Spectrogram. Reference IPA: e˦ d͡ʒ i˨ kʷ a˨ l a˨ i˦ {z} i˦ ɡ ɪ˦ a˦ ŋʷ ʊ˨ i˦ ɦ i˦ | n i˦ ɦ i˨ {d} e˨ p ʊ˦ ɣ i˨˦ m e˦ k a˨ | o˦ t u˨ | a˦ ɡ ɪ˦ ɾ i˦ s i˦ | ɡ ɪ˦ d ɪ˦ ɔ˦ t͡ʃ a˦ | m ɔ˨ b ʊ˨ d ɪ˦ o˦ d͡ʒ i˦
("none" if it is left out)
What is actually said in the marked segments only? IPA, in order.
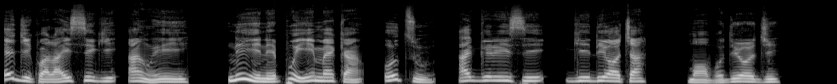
s, n

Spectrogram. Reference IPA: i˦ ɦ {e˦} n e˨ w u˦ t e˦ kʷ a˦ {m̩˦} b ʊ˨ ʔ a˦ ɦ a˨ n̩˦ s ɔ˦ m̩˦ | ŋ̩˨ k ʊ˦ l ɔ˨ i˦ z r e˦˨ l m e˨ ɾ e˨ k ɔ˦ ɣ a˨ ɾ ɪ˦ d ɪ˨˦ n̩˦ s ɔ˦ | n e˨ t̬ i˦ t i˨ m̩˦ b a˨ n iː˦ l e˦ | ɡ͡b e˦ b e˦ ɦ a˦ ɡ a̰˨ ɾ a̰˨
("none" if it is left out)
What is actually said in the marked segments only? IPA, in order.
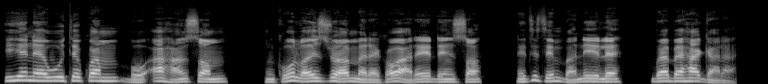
e˦, m̩˦

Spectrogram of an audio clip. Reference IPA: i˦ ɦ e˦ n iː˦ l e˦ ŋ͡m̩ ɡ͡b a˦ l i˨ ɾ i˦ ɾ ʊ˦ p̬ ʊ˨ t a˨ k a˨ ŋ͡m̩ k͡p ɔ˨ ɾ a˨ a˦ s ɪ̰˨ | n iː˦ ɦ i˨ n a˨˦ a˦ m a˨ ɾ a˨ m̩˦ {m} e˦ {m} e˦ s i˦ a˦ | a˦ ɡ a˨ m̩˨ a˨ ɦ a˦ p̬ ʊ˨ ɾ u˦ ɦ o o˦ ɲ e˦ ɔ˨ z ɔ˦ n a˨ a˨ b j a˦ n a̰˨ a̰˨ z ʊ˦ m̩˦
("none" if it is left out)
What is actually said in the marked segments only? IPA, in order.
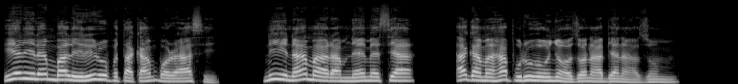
n, m

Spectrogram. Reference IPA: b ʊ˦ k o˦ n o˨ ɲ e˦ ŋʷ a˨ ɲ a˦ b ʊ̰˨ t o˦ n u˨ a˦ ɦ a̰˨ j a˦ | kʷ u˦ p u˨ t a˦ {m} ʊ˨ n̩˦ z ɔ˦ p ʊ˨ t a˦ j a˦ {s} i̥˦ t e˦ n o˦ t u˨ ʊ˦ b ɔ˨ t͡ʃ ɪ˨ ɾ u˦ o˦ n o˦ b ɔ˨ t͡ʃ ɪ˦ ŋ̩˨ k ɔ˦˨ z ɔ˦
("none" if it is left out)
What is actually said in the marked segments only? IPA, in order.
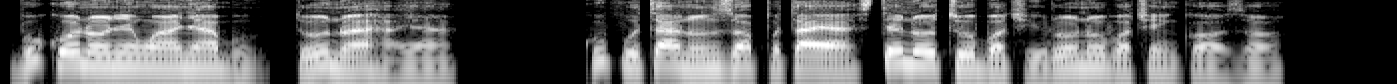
n, s

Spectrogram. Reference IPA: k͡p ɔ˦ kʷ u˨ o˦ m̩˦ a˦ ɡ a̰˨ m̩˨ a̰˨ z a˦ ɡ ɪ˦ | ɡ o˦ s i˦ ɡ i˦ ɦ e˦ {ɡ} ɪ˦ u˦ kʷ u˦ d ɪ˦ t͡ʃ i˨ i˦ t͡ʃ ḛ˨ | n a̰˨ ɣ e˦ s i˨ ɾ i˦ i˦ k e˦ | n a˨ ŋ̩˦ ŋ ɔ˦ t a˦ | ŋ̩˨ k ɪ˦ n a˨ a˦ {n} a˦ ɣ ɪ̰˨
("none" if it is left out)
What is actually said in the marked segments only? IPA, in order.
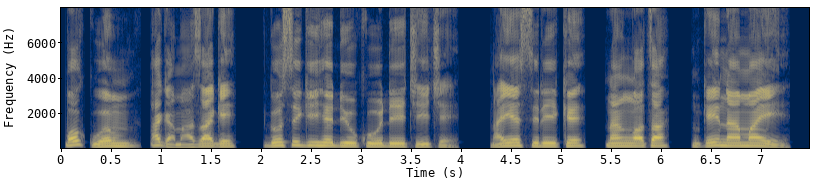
d, m

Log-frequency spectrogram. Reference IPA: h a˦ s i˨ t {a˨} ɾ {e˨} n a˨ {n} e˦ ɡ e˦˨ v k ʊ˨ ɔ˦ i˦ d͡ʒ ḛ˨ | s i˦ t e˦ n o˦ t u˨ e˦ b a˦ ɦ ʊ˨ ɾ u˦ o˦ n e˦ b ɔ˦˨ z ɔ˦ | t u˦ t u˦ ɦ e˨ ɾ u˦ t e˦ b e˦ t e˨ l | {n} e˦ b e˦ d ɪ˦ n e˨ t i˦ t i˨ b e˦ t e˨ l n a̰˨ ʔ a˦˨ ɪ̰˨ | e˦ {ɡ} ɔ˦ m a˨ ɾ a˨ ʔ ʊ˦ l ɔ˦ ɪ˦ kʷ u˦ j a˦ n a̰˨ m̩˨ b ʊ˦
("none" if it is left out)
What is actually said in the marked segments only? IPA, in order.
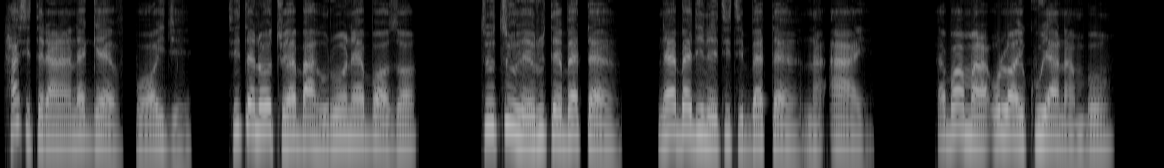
e˨, a˨, n, n, b

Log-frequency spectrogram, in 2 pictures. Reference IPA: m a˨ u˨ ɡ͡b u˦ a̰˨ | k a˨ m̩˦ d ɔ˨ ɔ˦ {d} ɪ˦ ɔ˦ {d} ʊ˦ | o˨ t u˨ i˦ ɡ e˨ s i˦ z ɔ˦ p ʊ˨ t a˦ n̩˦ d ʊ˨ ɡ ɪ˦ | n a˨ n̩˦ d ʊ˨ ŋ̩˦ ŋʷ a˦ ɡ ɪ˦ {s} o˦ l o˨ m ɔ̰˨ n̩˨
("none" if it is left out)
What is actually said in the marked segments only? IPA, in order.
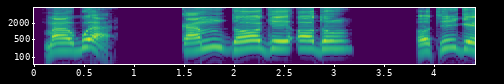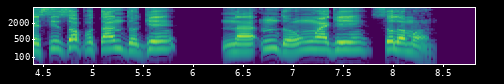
ɡ, d, s

